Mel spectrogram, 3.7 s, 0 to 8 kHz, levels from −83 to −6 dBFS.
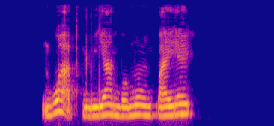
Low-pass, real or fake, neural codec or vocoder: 7.2 kHz; fake; codec, 16 kHz, 4.8 kbps, FACodec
